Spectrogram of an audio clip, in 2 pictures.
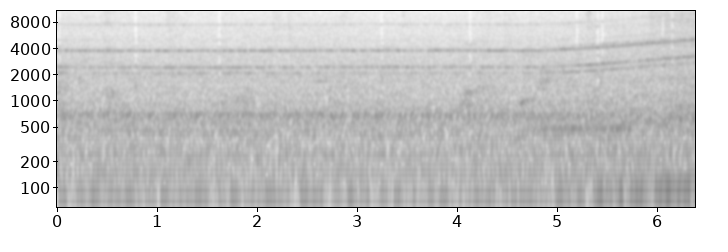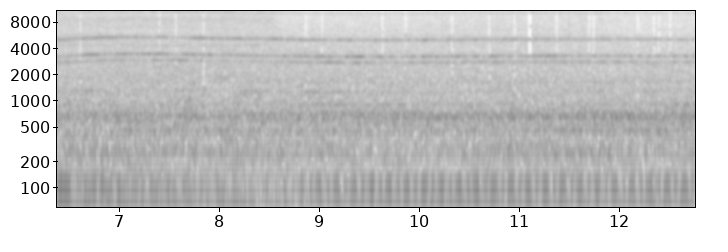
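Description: A diesel locomotive engine rumbles steadily and revs up as the train pulls away.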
